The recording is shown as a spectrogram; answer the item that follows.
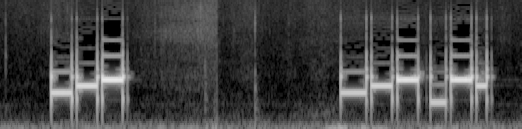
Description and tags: ups scanner
Genuine UPS package scanner. I recorded this a few years ago direct to my desktop. UPS guy was a good sport and let me grab a few samples. (I use this as part of button pushing and computer cues).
